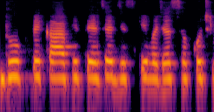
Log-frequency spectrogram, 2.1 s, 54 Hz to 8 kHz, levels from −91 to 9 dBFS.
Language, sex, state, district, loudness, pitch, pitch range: Hindi, female, Bihar, Muzaffarpur, -17 LUFS, 255 Hz, 245-255 Hz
